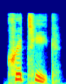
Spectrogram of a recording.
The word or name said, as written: critique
